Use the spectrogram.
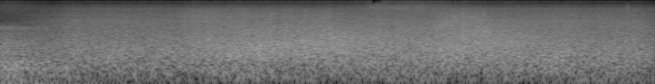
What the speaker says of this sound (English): You listen to the waves on the beautiful beach of Tel Aviv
